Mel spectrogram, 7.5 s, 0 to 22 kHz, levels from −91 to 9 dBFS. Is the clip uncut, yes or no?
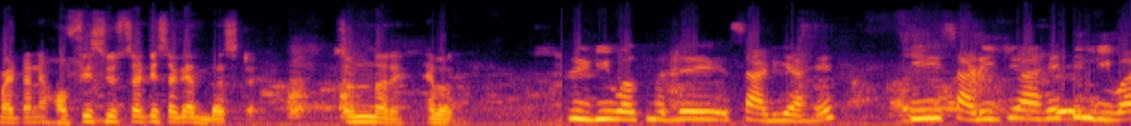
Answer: no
